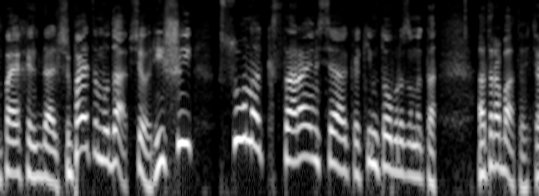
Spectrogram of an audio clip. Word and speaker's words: Риши Сунак: Кстати, я вчера обещал вам узнать, как Риши Сунака правильно произносит BBC. Риши на вторую «и» ударение. Сунак. Вот так правильно звучит имя этого человека.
